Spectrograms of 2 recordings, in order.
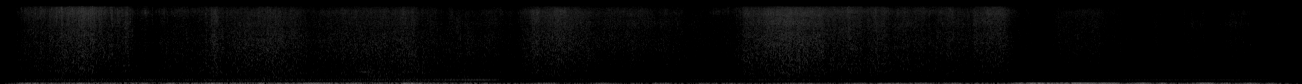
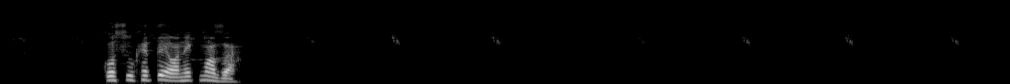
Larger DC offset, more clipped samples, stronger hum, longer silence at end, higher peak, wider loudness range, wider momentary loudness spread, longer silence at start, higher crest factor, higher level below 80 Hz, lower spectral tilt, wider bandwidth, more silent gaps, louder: neither; neither; neither; second, 0.05 s vs 7.75 s; second, -28 dBFS vs -6 dBFS; about the same, 5 LU vs 7 LU; first, 13 LU vs 8 LU; second, 0.05 s vs 1.05 s; about the same, 20 dB vs 22 dB; first, -58 dBFS vs -80 dBFS; second, 0.5 dB/octave vs -7 dB/octave; first, 16 kHz vs 7.4 kHz; neither; second, -47 LUFS vs -22 LUFS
